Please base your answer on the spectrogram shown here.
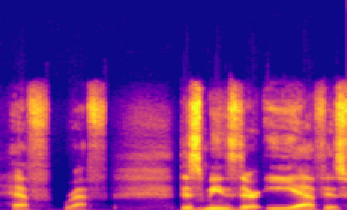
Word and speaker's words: HFrEF: Approximately half of all HF patients have what's called heart failure with reduced ejection fraction or HFREF, pronounced heffref.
